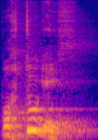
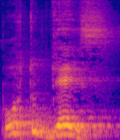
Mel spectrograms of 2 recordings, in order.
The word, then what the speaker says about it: português: Reading with the stressed syllable in the penultimate, Português, Português. It's wrong. You know, we talk about Português. So the stress is in the last one.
